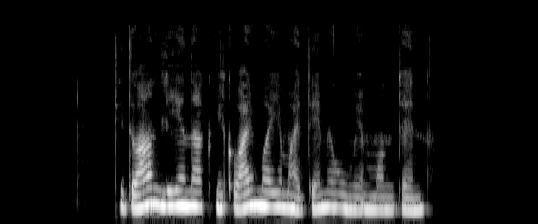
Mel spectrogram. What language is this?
Mari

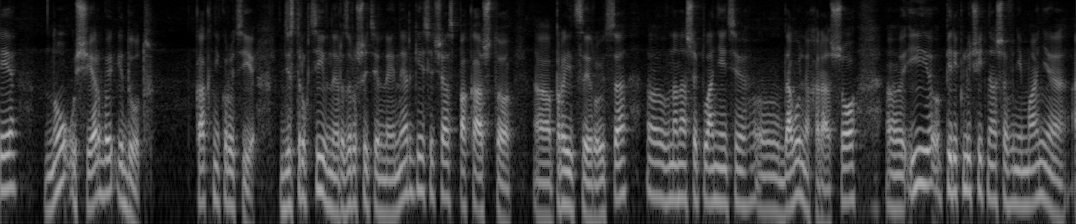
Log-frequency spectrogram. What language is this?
Russian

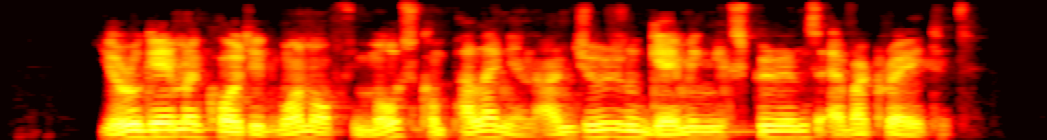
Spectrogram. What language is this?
English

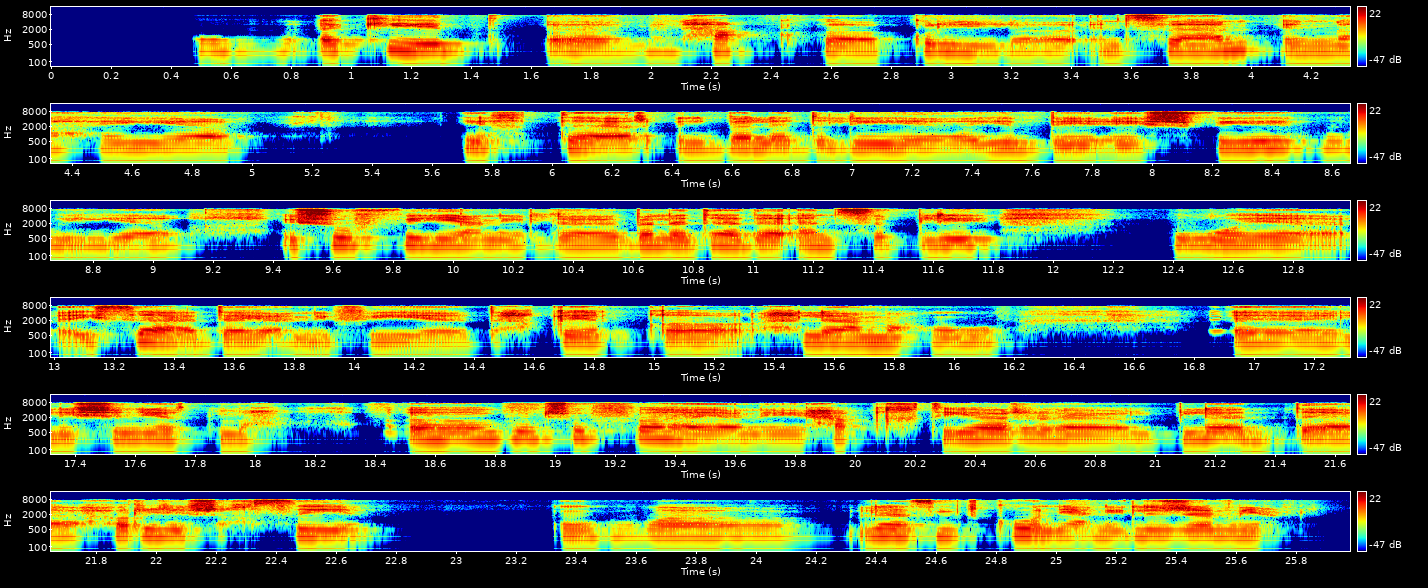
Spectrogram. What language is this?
Libyan Arabic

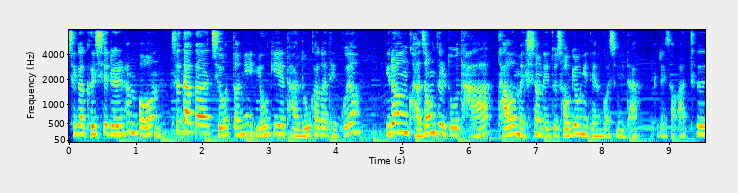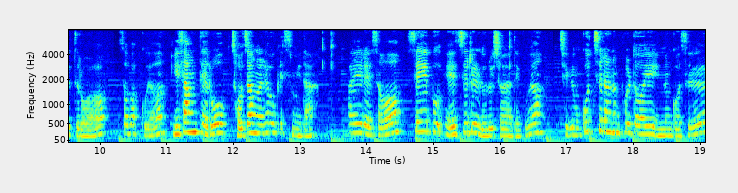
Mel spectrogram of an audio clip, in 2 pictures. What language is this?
Korean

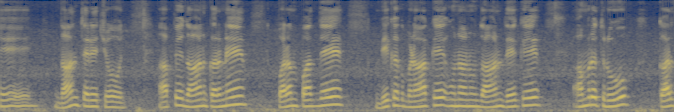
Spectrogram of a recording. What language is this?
Punjabi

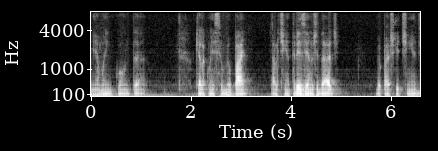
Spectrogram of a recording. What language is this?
Portuguese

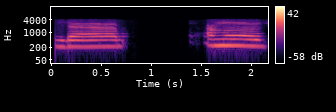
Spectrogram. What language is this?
Bodo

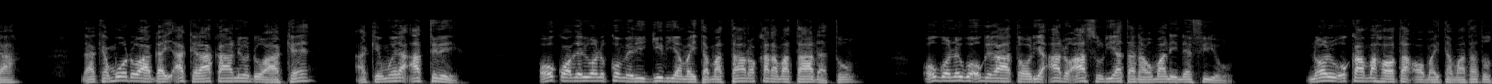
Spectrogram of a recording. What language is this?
Kikuyu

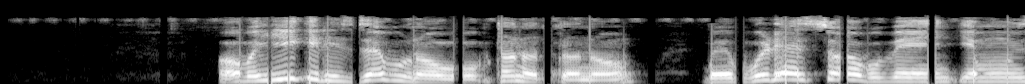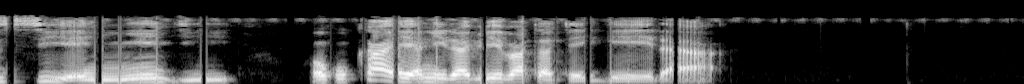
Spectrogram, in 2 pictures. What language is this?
Ganda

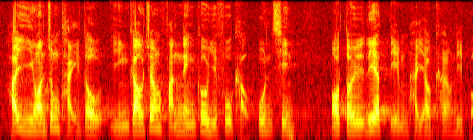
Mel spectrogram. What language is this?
Cantonese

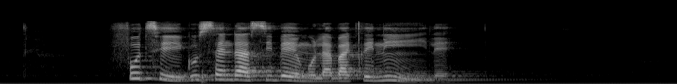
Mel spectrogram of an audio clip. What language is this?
Swati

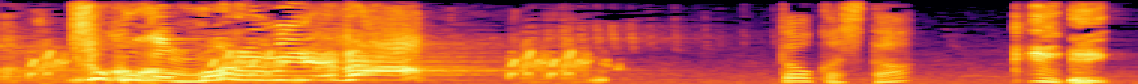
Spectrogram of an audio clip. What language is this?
Japanese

